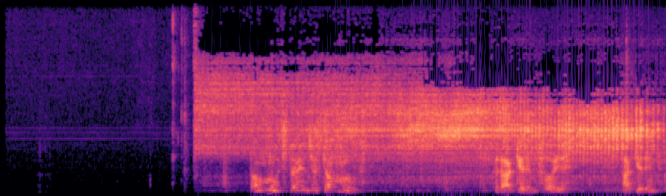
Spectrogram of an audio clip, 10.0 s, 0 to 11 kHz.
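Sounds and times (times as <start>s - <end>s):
steady hiss: 2.9s - 10.0s
man talking: 3.8s - 5.5s, 7.4s - 8.6s, 9.4s - 10.0s.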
